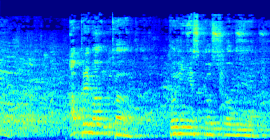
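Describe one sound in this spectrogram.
A man sings loudly through a microphone over loudspeakers.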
